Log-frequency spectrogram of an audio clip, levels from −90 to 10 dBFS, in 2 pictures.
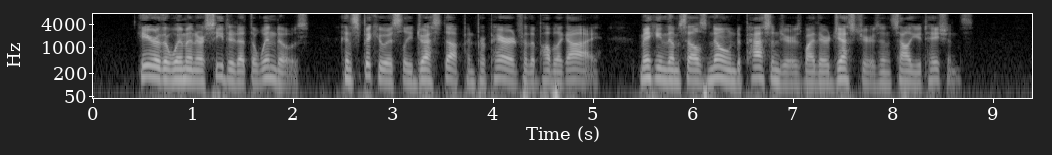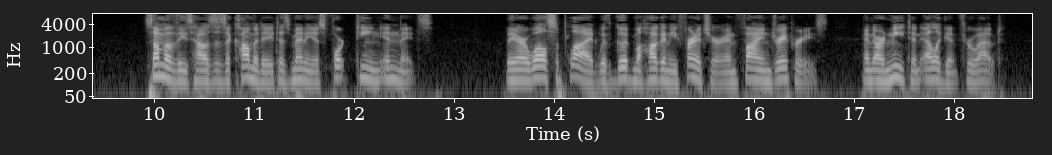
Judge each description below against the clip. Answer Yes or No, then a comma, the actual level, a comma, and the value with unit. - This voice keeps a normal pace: Yes, average, 170 wpm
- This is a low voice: Yes, low, 130 Hz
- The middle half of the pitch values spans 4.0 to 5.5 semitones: No, average, 2.8 semitones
